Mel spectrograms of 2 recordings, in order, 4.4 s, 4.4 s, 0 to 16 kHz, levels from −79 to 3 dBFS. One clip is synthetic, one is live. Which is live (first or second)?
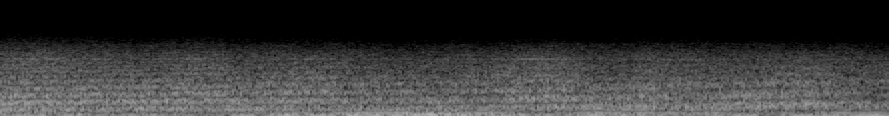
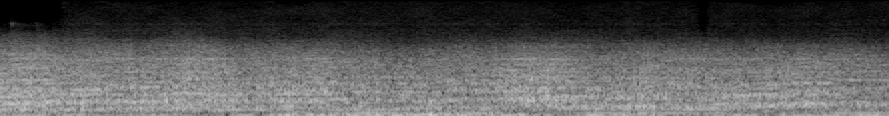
first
